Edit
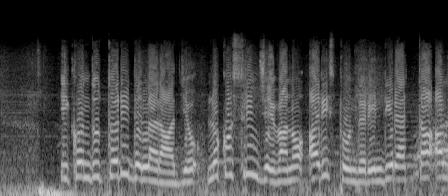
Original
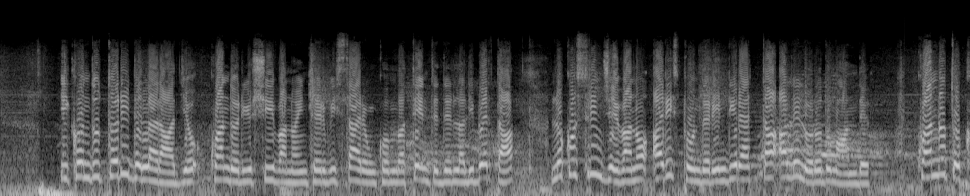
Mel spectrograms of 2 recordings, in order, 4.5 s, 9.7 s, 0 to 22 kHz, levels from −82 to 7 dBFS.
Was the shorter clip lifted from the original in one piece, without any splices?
no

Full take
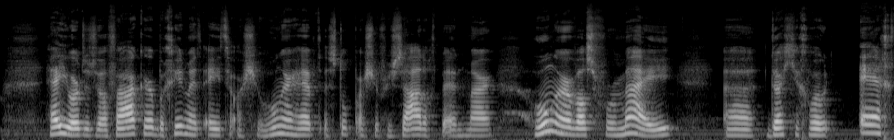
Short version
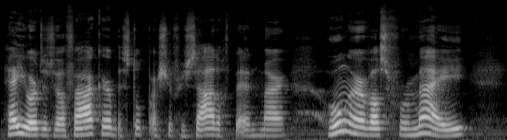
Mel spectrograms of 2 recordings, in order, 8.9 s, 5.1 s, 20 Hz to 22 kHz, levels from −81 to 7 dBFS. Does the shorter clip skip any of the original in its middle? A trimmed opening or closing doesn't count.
yes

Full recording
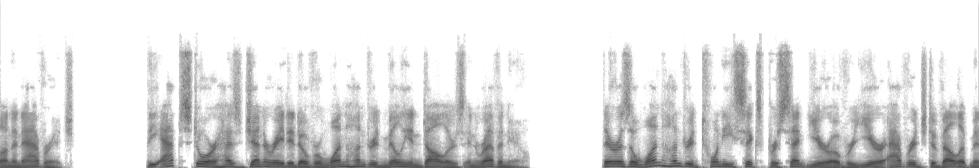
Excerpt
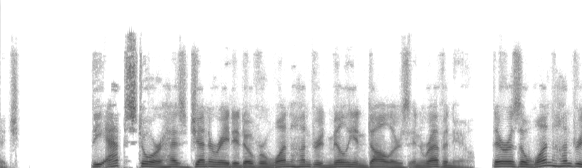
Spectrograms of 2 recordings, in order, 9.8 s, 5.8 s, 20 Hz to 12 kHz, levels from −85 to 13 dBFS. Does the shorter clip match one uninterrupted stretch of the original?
no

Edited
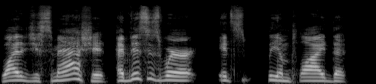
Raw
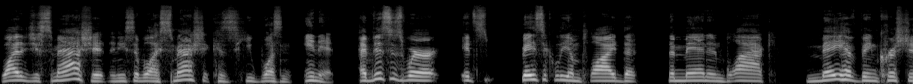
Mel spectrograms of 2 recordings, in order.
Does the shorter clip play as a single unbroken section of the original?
no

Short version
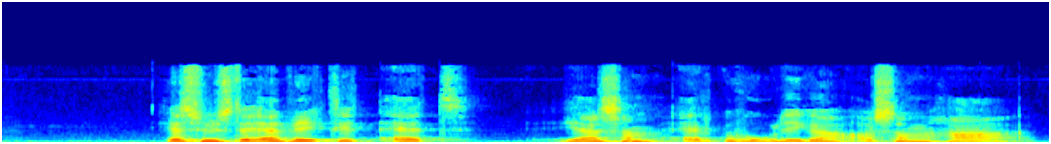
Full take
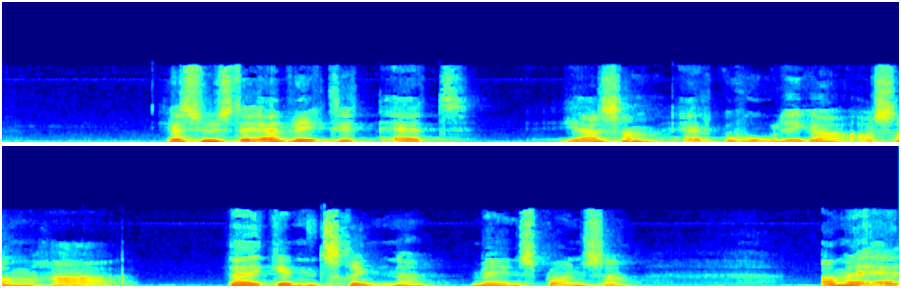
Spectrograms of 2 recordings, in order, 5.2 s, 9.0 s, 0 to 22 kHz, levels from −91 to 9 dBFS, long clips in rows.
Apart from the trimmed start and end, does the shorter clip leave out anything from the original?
no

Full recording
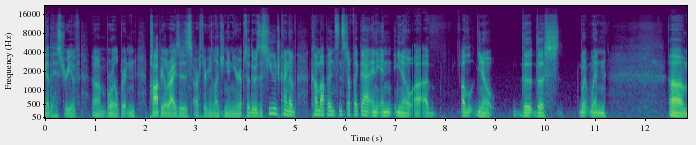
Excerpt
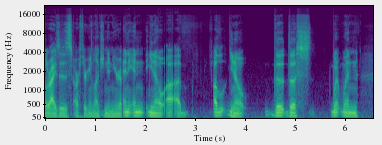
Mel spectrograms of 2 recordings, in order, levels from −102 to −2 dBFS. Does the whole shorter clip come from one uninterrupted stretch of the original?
no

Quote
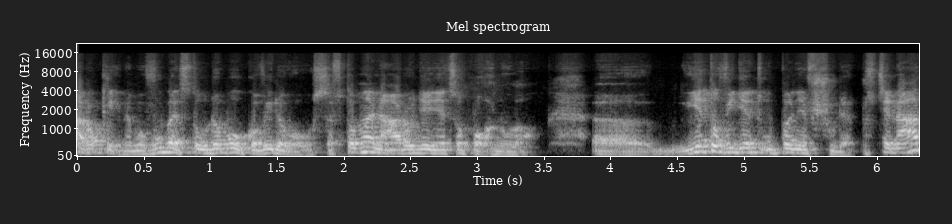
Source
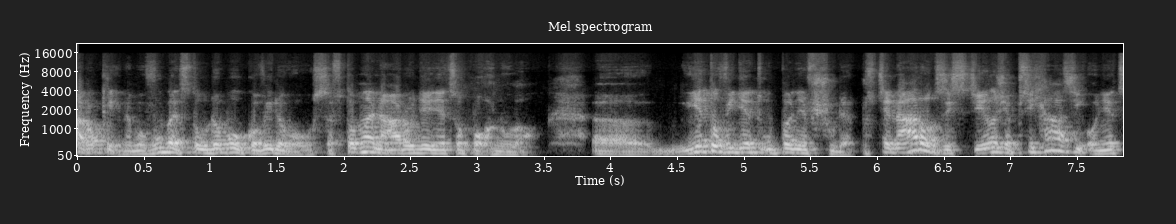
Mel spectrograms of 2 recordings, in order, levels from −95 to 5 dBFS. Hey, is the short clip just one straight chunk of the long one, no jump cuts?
yes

